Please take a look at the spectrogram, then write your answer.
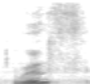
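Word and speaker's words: Routh: Blaine Ruth, we're going to say. I'm not sure about that last name. R-O-U-T-H. Yeah, that's Ruth.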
